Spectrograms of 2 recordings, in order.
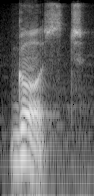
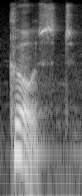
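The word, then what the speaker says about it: ghost: ठीक है इसी तरह जब जी और एच का कॉमिनेशन होगा तब क्या होगा इसकी मिसाल देख रहे हैं घोस्ट घोस्ट देखिए यहां पे भी एच को हम ड्रॉप कर रहे हैं ठीक है और जब आ और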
